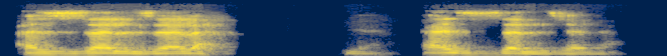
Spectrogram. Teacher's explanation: penyebutannya bukan al-zalzalah, bukan ya teman-teman, Az-Zalzalah karena dia idgham syamsiyah. Az-Zalzalah bukan al-zalzalah ya, selama ini kita salah nyebut nih.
